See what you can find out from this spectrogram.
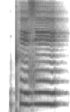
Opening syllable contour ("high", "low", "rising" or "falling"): low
